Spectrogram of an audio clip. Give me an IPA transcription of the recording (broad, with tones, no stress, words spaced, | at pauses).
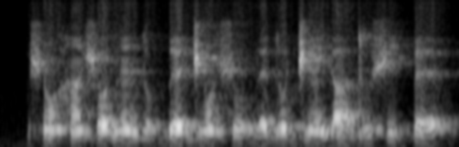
ʃɔ̃˦hã˧ʃɔ˦dɛ̃˦ do˦ɡ͡bɛ˦d͡ʒɔ̃˦˨ ʃo˨bɛ˨˦do˦ d͡ʒɛ̃˦˨ ja˨du˨˦ ʃi˦k͡pɛ˦˨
